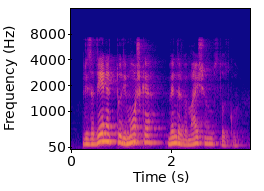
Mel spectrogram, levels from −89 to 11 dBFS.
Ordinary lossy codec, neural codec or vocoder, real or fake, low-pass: none; none; real; 7.2 kHz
